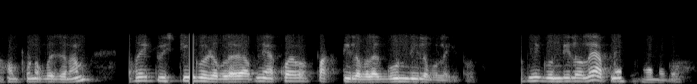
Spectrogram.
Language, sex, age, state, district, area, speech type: Assamese, male, 60+, Assam, Charaideo, urban, conversation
